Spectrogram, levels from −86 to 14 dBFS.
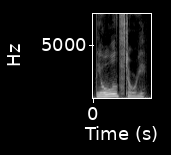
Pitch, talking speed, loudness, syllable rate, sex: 175 Hz, 155 wpm, -15 LUFS, 4.0 syllables/s, female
